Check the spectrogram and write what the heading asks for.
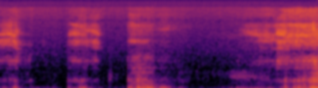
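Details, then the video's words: Sleeping Pit Bull snoring indoors: low, rough rumbling breaths in uneven cycles, loudest at the start, near two seconds and again at the end, with short quiet gaps between the snores. "Кто сильнее храпит наш питбуль или папа?"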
